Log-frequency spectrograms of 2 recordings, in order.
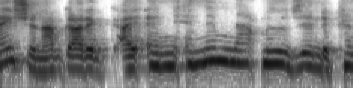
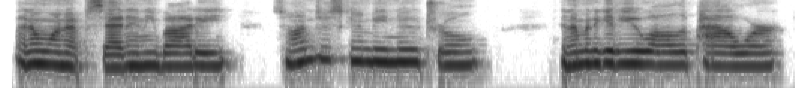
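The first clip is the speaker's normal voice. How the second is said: higher, softer, eager-to-please voice; people pleaser mask; 5 semitones higher, 4 dB quieter than usual. Shown as a demonstration. Coach demos the people pleaser voice to the host, higher and softer. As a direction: hover timidly, avoid any conflict. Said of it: "you've got the people pleaser mask".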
